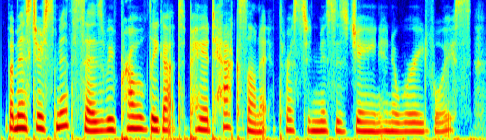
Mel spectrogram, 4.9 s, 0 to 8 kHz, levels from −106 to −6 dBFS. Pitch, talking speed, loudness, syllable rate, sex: 220 Hz, 260 wpm, -17 LUFS, 5.8 syllables/s, female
